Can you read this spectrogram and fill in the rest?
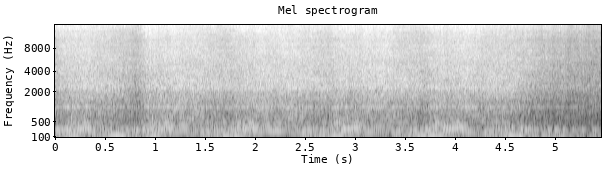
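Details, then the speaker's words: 1974 Honda CB350 Four, choke at 50% then off: revs surge and fall back about once a second and never climb cleanly; poor revving off choke. "Should be revving up. Should be revving up like that when it's off choke, and"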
